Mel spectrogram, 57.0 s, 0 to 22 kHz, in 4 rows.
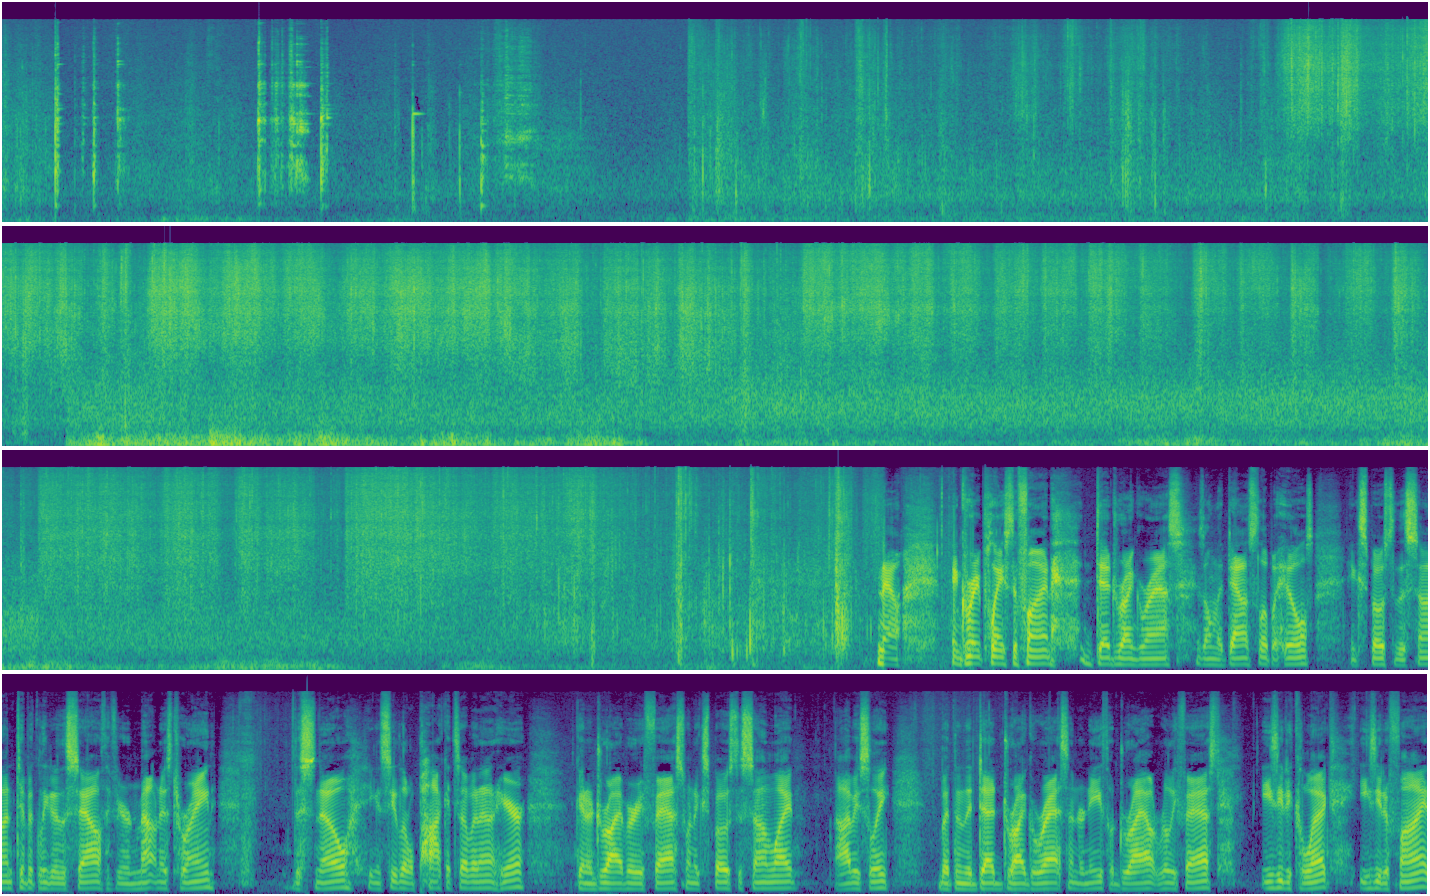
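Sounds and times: footsteps on dry rocky slope: 0.0s - 5.4s, 6.8s - 39.3s
dry grass rustling: 0.0s - 39.0s, 48.4s - 54.8s.

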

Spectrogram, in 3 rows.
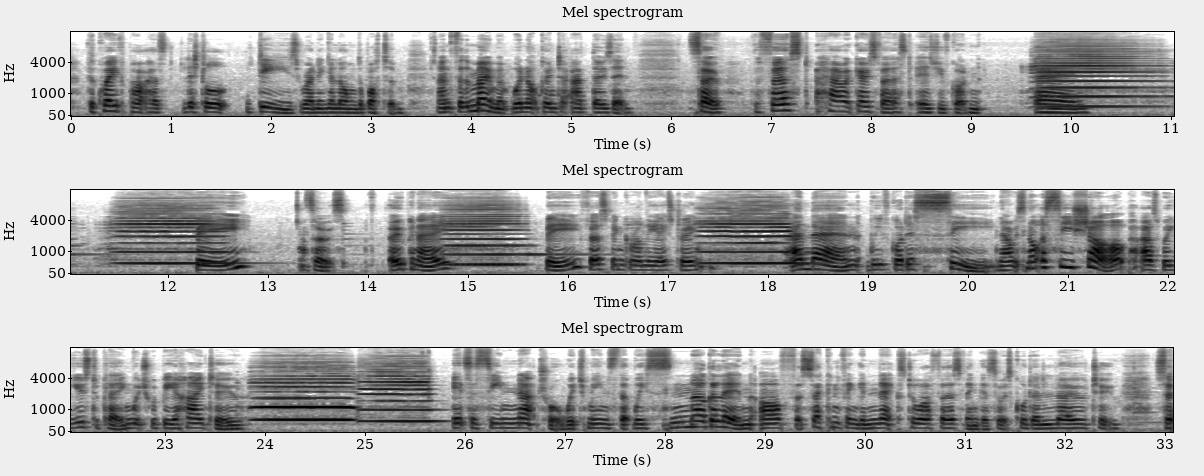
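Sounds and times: violin long bowed notes: 9.6s - 13.0s, 14.4s - 18.5s, 23.8s - 25.9s.

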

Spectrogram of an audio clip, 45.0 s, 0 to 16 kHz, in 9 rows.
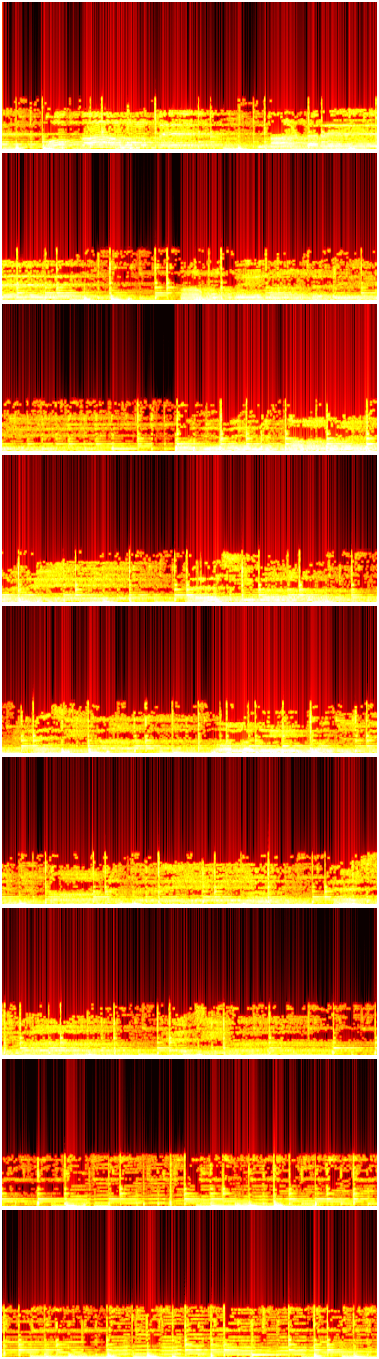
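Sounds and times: harmonium chords: 0.0s - 45.0s
tabla strokes: 0.0s - 45.0s
person singing: 7.3s - 11.0s, 12.4s - 34.2s.

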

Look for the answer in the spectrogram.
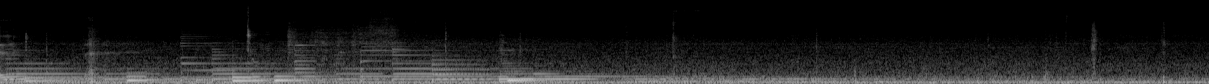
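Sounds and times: acoustic guitar chord ringing: 0.0s - 9.4s
street traffic rumble: 0.0s - 12.0s.

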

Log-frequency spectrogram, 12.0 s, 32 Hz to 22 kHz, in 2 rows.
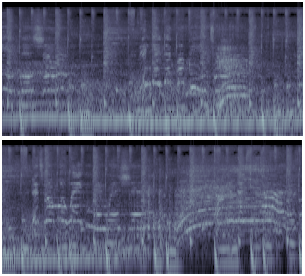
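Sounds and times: car engine accelerating: 0.0s - 11.9s
music: 0.0s - 12.0s.

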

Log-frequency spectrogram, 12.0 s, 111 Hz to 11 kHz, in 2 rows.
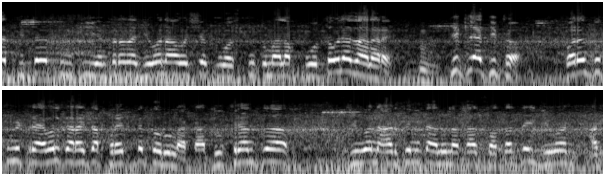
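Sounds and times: man speaking: 0.0s - 12.0s
road traffic hum: 0.0s - 12.0s.

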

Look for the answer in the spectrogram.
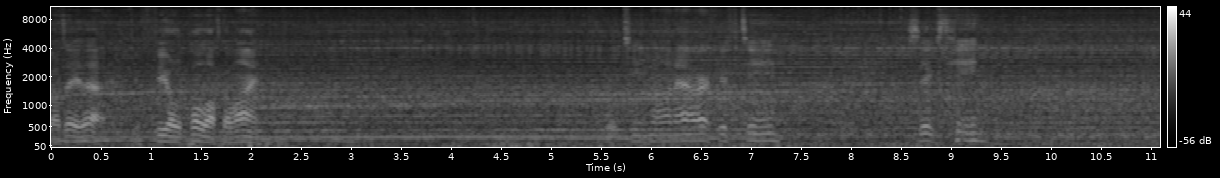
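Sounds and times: electric motor whining: 0.0s - 11.0s.

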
